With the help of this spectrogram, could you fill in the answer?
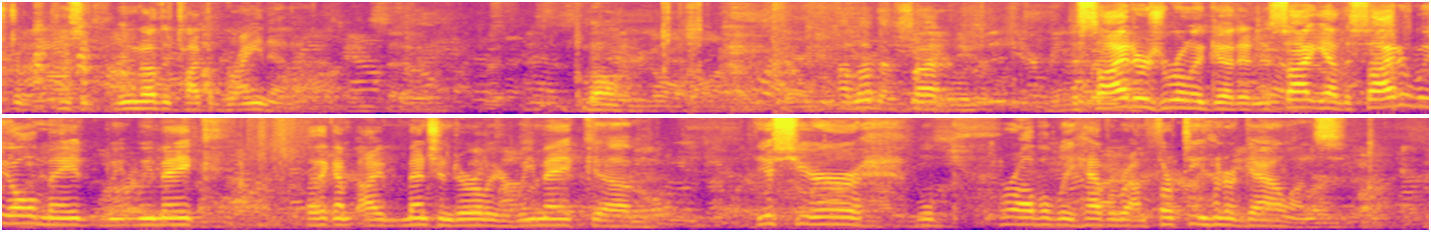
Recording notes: At Creek Bottom Brewery. We enjoyed having a live audience at the taproom.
